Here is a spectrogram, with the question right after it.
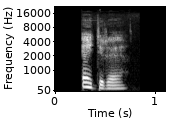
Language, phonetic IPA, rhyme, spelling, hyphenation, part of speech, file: Hungarian, [ˈɛɟrɛ], -rɛ, egyre, egy‧re, numeral / adverb, Hu-egyre.ogg
- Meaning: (numeral) sublative singular of egy; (adverb) 1. continually, uninterruptedly, on and on, ever 2. increasingly (more/less/…), more and more, less and less, …-er and …-er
